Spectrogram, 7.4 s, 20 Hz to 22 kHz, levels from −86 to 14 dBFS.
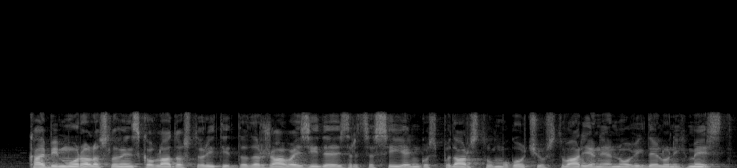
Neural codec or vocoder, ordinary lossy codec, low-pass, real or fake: none; none; 7.2 kHz; real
